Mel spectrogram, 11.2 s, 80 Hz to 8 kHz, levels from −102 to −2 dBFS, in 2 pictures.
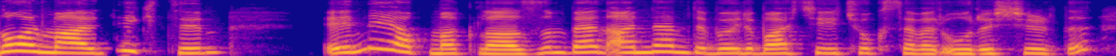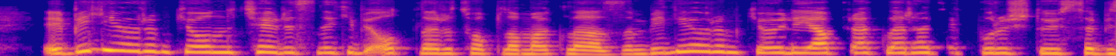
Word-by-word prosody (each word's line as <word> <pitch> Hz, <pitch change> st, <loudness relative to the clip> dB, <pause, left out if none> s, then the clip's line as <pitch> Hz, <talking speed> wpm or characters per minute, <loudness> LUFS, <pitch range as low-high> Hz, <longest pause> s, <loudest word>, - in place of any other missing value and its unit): Normal 280 Hz, -8 st, +6 dB
diktim. 280 Hz, -8 st, -1 dB, 0.5 s
Eee, 275 Hz, +5 st, +3 dB
ne 485 Hz, -, -1 dB
yapmak 230 Hz, -8 st, +1 dB
lazım? 220 Hz, +6 st, +3 dB
Ben 290 Hz, 0 st, +3 dB
annem 280 Hz, +1 st, +2 dB
de, 255 Hz, -3 st, -3 dB
böyle, 240 Hz, -1 st, +1 dB
bahçeyi 235 Hz, +1 st, 0 dB
çok 245 Hz, 0 st, -7 dB
sever, 215 Hz, -2 st, -2 dB
uğraşırdı. 225 Hz, -, -1 dB, 0.3 s
Eee, 225 Hz, +4 st, +1 dB
biliyorum 345 Hz, -4 st, +3 dB
ki 300 Hz, +1 st, -3 dB
onun 290 Hz, -1 st, +2 dB
çevresindeki 270 Hz, -3 st, -3 dB
bir -, -, -3 dB
otları 240 Hz, -2 st, -2 dB
toplamak 215 Hz, -2 st, -3 dB
lazım. 200 Hz, +1 st, -2 dB
Biliyorum 315 Hz, +4 st, 0 dB
ki 270 Hz, -, -4 dB
öyle 265 Hz, -1 st, -1 dB
yapraklar 260 Hz, +1 st, -2 dB
hafif 265 Hz, -2 st, -5 dB
buruştuysa 240 Hz, -2 st, -2 dB
bir 220 Hz, -, -2 dB
255 Hz, 160 wpm, -24 LUFS, 230-285 Hz, 0.5 s, Normal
